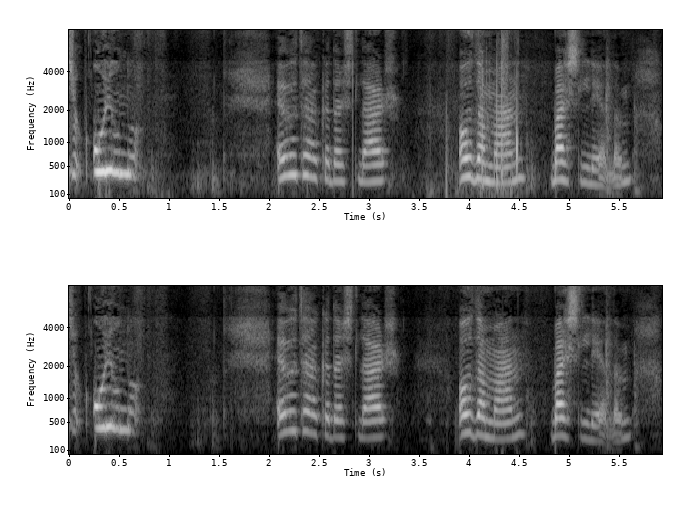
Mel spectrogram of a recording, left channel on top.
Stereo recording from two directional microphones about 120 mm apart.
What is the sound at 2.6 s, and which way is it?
Speech, 15° right (ahead or behind).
